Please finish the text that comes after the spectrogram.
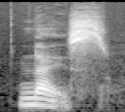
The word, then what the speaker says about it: gneiss: Now next is नाइस. Spelling is GNEISS. इसे pronounce करते हैं नाइस.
